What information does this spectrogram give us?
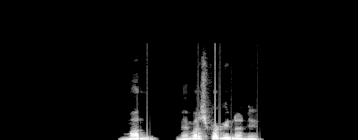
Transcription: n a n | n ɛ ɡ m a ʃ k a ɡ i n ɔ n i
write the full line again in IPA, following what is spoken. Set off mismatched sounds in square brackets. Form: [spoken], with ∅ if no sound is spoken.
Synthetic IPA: [m] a n | [m] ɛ [∅] m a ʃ k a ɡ i n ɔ n i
